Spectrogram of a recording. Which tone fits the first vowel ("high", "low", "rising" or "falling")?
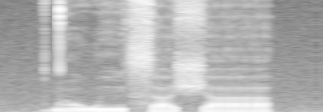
low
